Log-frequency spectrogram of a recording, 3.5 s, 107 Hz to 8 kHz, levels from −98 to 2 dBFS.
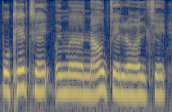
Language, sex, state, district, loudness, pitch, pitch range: Maithili, female, Bihar, Darbhanga, -21 LUFS, 220 Hz, 210-245 Hz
